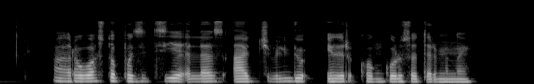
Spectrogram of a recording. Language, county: Lithuanian, Vilnius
